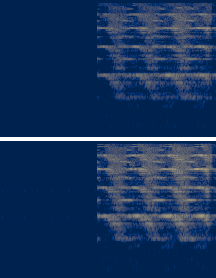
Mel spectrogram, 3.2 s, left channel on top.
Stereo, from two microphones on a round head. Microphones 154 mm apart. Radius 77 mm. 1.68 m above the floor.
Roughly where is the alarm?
Right.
